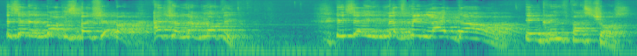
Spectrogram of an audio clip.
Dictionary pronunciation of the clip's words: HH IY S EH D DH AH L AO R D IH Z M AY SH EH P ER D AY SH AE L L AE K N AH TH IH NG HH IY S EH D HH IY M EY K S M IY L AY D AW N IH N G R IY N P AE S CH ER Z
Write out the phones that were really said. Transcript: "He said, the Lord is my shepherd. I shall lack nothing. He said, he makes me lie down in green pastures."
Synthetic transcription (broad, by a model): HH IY S EH D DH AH L AO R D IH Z M AY SH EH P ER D AY SH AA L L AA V N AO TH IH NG HH IY S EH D HH IY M EY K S M IY L AY D AW N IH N G R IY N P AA S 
